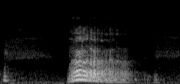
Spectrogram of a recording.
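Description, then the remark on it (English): A person imitates a dog named Bruno growling in its sleep on a bed, one rough, throaty growl lasting about half a second, loud, set between quiet stretches with no speech. “And I'm looking over and I'm like, oh crap, this dog's going to kick my ass while he's asleep.”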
